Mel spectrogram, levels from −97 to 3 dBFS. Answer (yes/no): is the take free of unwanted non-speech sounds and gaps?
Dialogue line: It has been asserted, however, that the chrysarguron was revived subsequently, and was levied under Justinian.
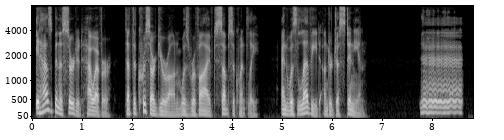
no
